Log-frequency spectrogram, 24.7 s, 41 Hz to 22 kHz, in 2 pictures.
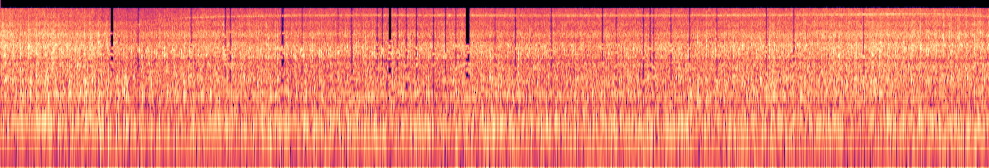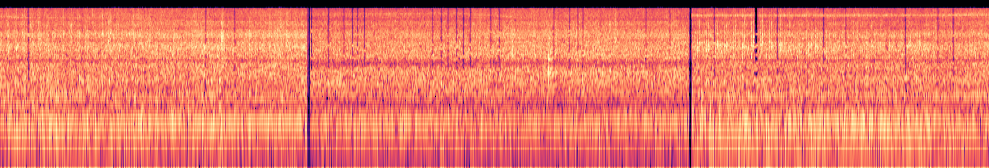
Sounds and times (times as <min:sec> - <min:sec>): Heavy engine (low frequency): 0:00.0 - 0:24.7
Vehicle: 0:00.0 - 0:24.7.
